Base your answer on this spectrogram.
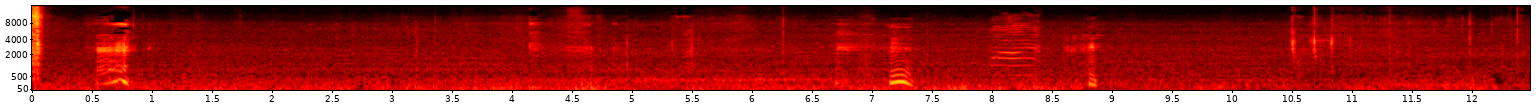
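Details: Homeless street cats living outdoors give a few short, rising-then-falling meows spaced several seconds apart over steady low traffic rumble, with brief speech nearby.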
